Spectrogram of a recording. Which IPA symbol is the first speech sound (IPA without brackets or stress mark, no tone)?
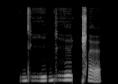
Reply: dʱ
